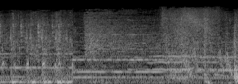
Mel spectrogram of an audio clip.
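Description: Dramatic anime background music with held tones, overlaid by a rapid series of sharp hit sound effects.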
